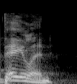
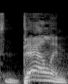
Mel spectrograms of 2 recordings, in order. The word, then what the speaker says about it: Dalen: If we run it back sometimes, my name is pronounced like Alan, not Dalen. I said his name wrong the entire interview. It's Dalen Cuff. Alan with a D, Dalen Cuff, not Dalen.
